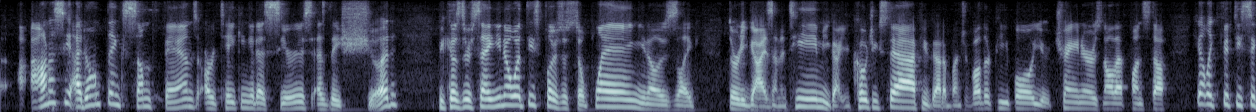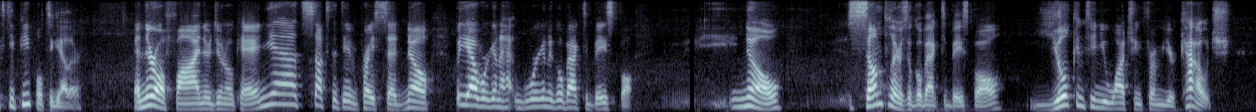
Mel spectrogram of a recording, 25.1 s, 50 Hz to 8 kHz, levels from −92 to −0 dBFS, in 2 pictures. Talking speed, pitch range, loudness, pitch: 250 wpm, 150-235 Hz, -24 LUFS, 190 Hz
